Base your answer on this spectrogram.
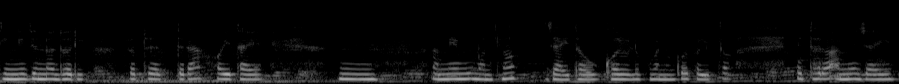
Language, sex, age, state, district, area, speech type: Odia, female, 18-30, Odisha, Mayurbhanj, rural, spontaneous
